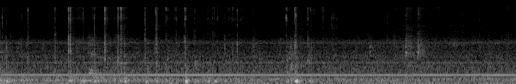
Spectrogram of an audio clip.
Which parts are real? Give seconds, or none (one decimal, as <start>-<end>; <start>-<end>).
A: 0.0-0.7; 1.3-5.2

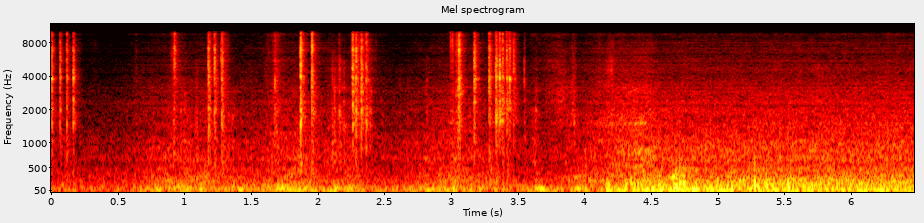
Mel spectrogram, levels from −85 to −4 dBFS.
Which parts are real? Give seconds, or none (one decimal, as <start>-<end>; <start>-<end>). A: none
